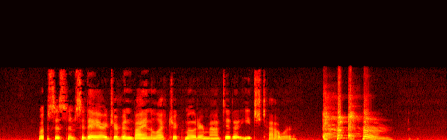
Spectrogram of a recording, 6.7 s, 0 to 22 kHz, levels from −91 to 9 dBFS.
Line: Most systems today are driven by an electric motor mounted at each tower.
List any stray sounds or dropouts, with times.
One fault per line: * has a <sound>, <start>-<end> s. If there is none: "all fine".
* has a dropout, 0.7-0.7 s
* has a cough, 4.8-5.9 s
